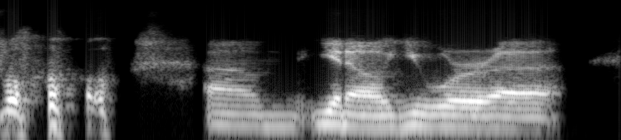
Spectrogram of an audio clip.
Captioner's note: laughs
